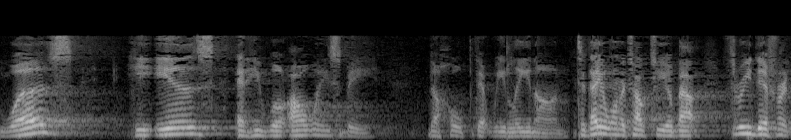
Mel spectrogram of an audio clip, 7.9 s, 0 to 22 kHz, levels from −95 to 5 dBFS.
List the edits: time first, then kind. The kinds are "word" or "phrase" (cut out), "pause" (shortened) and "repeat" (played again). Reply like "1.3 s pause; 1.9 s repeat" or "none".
5.7 s pause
